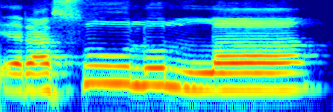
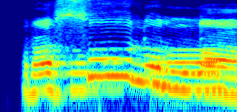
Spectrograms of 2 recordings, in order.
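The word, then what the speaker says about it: رسول الله: র জবর র হবে, রা বলা যাবে না। আমরা অনেকে বলি রাসূলুল্লাহ, রাসূলুল্লাহ, রাসূল, রসুল্লাহ হবে, তাই না? মাশাআল্লাহ, রাসূলুল্লাহ বলা যাবে না।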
